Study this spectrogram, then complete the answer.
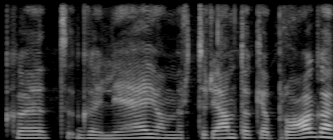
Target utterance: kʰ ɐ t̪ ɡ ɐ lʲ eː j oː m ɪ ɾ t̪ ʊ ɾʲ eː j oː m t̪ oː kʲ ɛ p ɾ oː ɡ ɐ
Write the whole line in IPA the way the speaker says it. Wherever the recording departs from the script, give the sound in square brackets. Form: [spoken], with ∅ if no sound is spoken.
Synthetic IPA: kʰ ɐ t̪ ɡ ɐ lʲ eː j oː m ɪ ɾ t̪ ʊ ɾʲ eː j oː m t̪ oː kʲ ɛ p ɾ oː ɡ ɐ

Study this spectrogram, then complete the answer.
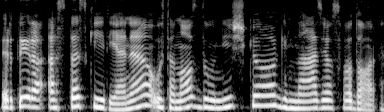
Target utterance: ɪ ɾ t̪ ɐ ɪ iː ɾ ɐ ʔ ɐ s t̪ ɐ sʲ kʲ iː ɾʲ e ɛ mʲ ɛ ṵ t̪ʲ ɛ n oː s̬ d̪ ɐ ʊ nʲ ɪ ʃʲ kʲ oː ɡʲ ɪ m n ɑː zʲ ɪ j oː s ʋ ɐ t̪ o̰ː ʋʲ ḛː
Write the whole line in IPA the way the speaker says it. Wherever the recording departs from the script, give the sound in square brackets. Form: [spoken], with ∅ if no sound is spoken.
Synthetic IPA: ɪ ɾ t̪ ɐ ɪ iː ɾ ɐ ʔ ɐ s t̪ ɐ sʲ kʲ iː ɾʲ [i] ɛ [nʲ] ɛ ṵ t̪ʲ ɛ n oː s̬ d̪ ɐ ʊ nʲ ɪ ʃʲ kʲ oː ɡʲ ɪ m n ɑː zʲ ɪ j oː s ʋ ɐ [d̪] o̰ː ʋʲ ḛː

